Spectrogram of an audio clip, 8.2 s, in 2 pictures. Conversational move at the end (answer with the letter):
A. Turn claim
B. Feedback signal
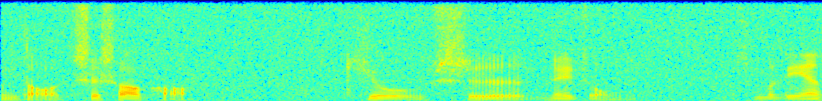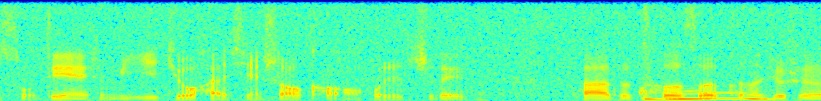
A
